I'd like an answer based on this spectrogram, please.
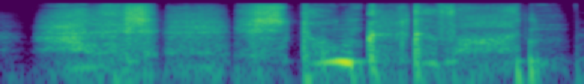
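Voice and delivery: high, hoarse, shuddering whisper; heiser. A narrator's reading. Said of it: "sagte Dudley heiser und erschauderte". (heiseres, verängstigtes Flüstern)

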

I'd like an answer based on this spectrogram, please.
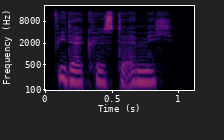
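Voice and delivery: ordinary delivery, nothing marked

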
